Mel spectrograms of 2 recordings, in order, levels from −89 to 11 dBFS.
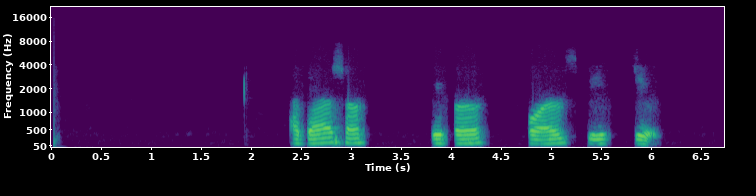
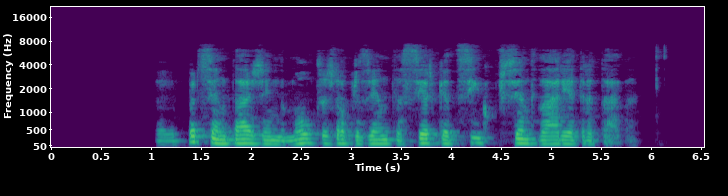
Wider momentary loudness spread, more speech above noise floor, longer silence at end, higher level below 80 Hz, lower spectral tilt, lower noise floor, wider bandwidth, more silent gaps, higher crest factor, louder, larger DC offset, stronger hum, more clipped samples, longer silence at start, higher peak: second, 9 LU vs 14 LU; first, 70 dB vs 35 dB; second, 0.7 s vs 0.85 s; first, -60 dBFS vs -66 dBFS; first, -10 dB/octave vs -7 dB/octave; first, -85 dBFS vs -57 dBFS; second, 5.2 kHz vs 7.4 kHz; neither; about the same, 18 dB vs 18 dB; first, -17 LUFS vs -23 LUFS; neither; neither; neither; first, 2.4 s vs 1.05 s; first, -2 dBFS vs -6 dBFS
